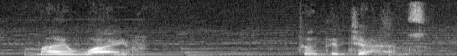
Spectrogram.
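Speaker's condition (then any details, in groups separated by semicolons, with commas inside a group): Multiple sclerosis; progressive form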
